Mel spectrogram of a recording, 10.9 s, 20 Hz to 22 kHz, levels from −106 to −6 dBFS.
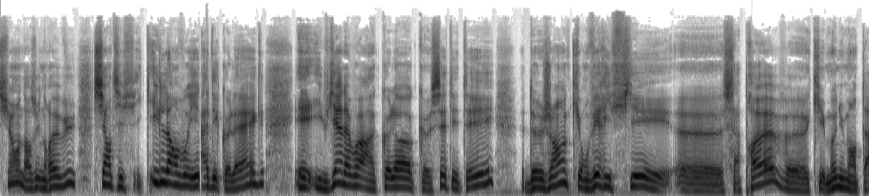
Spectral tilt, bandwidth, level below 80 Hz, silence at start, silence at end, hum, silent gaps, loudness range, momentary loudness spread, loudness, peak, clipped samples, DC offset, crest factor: -5 dB/octave; 17.5 kHz; -54 dBFS; 0 s; 0 s; none; none; 1 LU; 6 LU; -17 LUFS; 0 dBFS; under 0.1%; under 0.1%; 16 dB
